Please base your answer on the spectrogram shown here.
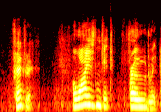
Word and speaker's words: Frederick: no it's pronounced frankenstein do you also say frodrick no frederick well why isn't it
